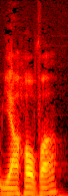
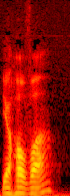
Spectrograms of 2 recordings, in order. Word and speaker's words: Yehovah: Verse 31, and in the wilderness, where thou hast seen how that Yahweh, thy God, who is our God, he has a name, Yahovah, Y-E-H-O-V-A-H, that's his name, Yahovah, short is Yah. I know you spell it Y-A-H, shortened, but that's not how they do it in Hebrew. So in the long form, it's Y-E-H, not Y-A-H.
